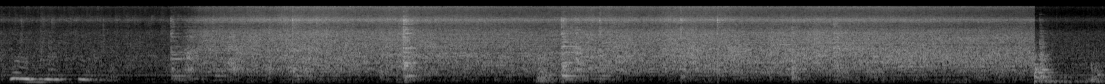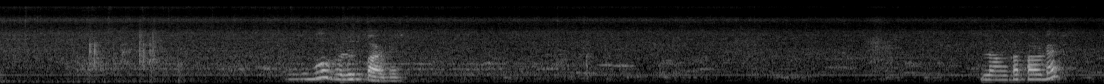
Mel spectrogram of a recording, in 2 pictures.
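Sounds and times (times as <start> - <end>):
paste sizzling in hot oil: 0.0 - 17.6
spatula tapping pan: 3.9 - 4.4, 5.4 - 7.3.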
